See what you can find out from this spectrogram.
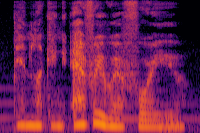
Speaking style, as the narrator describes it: Masika whispered

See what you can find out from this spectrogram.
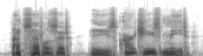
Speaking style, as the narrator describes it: one voice after another muttered

